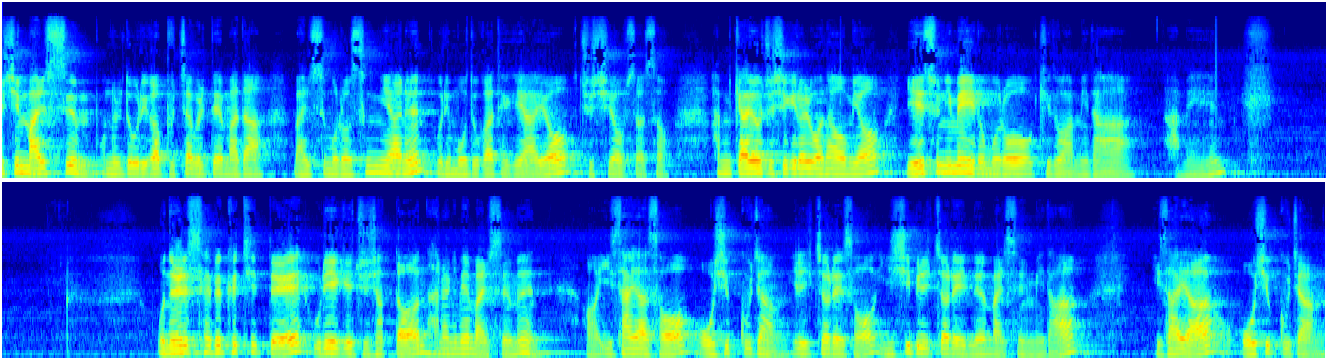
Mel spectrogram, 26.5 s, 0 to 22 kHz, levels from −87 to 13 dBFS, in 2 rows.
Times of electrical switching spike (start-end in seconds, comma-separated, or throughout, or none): 8.38, 12.14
